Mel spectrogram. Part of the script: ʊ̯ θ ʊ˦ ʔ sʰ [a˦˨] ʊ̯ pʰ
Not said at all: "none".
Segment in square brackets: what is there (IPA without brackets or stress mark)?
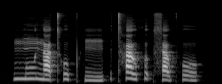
a˦˨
